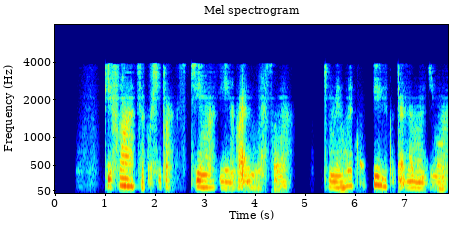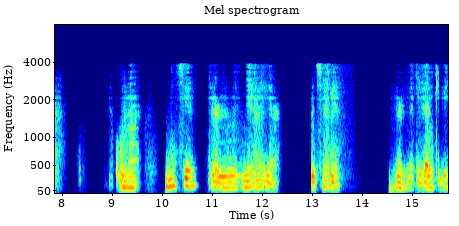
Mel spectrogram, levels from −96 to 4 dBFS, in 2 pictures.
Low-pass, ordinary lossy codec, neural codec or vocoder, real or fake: 7.2 kHz; AAC, 16 kbps; codec, 44.1 kHz, 0.9 kbps, DAC; fake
